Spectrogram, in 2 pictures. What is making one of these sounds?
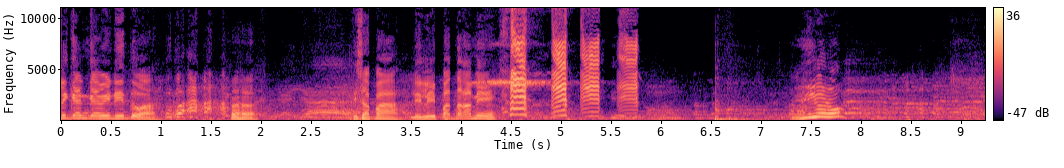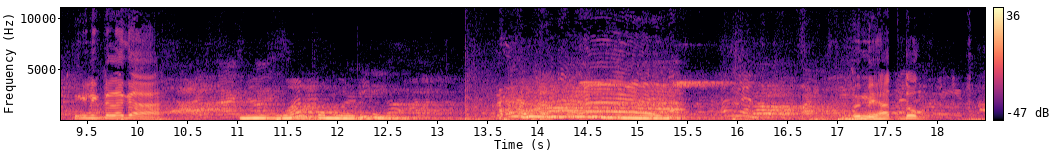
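Children shout and cheer loudly nearby in an echoing space.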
